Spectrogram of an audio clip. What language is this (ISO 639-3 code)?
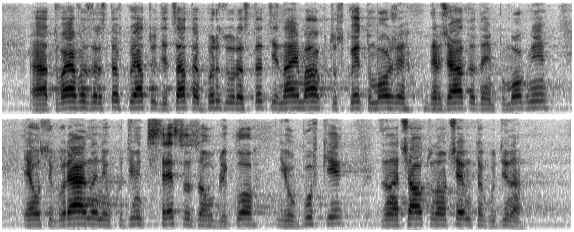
bul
